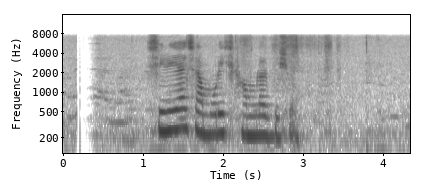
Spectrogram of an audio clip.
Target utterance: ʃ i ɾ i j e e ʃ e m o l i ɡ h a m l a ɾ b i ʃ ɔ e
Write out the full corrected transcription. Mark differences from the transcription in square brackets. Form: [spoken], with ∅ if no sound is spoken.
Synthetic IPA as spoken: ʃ i ɾ i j [a] e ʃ [a] m o [ɾ] i [k] h a m l a ɾ b i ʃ ɔ e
